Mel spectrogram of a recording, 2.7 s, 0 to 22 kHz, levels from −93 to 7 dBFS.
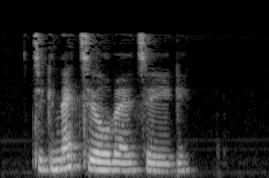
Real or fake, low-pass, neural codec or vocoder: real; 9.9 kHz; none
